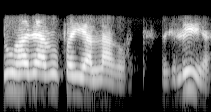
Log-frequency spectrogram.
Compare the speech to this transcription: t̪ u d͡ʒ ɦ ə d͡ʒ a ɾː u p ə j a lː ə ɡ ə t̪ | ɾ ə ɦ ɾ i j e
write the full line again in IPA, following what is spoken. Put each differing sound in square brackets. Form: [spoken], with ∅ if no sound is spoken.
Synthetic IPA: [d̪] u [∅] ɦ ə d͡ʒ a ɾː u p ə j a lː [a] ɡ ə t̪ | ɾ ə ɦ [l] i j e

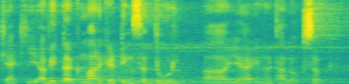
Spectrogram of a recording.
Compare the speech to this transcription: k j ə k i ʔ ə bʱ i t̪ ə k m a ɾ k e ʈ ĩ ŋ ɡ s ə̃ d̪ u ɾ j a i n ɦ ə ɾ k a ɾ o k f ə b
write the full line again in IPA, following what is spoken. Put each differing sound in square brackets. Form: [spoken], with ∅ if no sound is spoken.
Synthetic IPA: k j [a] k i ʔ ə bʱ i t̪ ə k m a ɾ k e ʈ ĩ ŋ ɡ s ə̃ d̪ u ɾ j a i n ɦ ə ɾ k a [l] o k [s] ə b

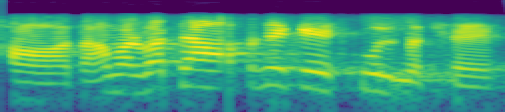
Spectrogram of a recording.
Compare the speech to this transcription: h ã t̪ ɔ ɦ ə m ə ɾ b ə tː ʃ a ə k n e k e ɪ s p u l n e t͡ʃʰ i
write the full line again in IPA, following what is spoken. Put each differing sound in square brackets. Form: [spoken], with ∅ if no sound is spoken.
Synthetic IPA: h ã t̪ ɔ ɦ ə m ə ɾ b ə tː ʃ a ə [p] n e k e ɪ s [k] u l [m] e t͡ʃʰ [ɛ]

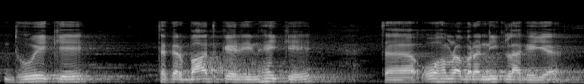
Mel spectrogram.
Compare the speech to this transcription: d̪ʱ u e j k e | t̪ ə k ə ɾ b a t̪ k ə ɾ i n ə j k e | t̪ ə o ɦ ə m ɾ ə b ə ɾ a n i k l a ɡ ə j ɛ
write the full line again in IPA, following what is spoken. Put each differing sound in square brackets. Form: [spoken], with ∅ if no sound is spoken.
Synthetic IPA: d̪ʱ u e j k e | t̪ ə k ə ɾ b a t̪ k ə ɾ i n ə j k e | t̪ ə o ɦ ə m ɾ [a] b ə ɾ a n i k l a ɡ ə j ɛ

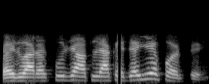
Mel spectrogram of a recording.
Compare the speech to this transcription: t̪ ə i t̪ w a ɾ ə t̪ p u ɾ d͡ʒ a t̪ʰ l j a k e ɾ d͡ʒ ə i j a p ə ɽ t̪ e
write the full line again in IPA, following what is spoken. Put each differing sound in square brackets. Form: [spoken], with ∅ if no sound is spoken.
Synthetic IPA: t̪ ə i [d̪] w a ɾ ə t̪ p u ɾ d͡ʒ a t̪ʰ l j a k e [∅] d͡ʒ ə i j [e] p ə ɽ t̪ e

